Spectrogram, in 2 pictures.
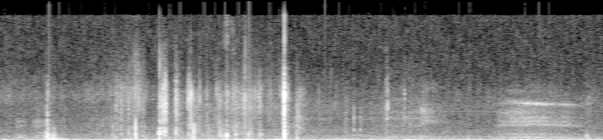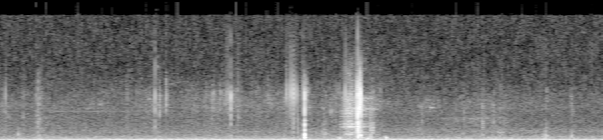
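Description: Scattered clicks and knocks from handling a wooden beehive, with footsteps on dry ground, mostly in the first three seconds and again near the end. A faint steady low hum runs underneath from about four seconds in.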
